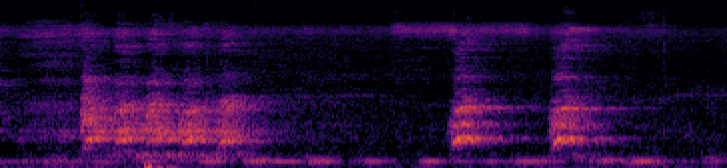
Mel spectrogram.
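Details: Cocker Spaniel puppy, female, barking at the TV while watching it happily; a few short sharp barks, a pair close together then two more, over a steady low hum and faint TV sound.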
